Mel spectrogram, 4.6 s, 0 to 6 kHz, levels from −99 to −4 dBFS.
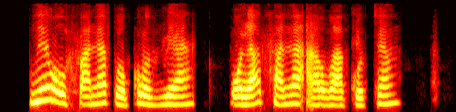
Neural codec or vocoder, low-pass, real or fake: codec, 24 kHz, 1.5 kbps, HILCodec; 5.4 kHz; fake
